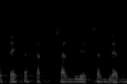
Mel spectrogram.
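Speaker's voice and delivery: muttered under the breath, stopping short; hushed self-check. Retold or imitated. Preacher pausing mid-sermon-prep to question himself, hushed. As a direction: drop almost to a hush, catching yourself.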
